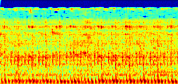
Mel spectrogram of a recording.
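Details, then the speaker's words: Diesel engine recovered from hydrolock after flood water was cleared, idling on a lift before an oil change: even diesel clatter at a steady low idle, no misses or knocking; normal idle, engine okay. "अभी तो भाई finally गाड़ी बिल्कुल okay engine में कोई problem नहीं है"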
